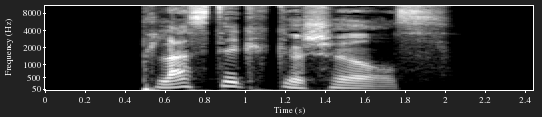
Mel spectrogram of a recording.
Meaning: genitive singular of Plastikgeschirr
- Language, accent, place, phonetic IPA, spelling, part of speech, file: German, Germany, Berlin, [ˈplastɪkɡəˌʃɪʁs], Plastikgeschirrs, noun, De-Plastikgeschirrs.ogg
